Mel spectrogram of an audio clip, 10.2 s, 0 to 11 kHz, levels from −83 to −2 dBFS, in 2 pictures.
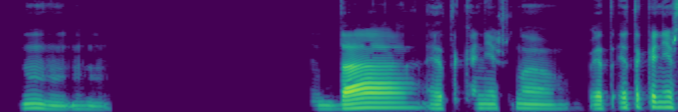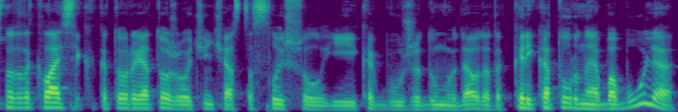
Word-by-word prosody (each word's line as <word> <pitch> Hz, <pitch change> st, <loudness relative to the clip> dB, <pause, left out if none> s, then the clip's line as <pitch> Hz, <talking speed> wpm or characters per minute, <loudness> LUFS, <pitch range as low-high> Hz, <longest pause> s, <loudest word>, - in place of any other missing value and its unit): Мгм, 125 Hz, -5 st, -7 dB
мгм. 100 Hz, -2 st, -14 dB, 1.5 s
Да, 140 Hz, +7 st, +3 dB
это, 120 Hz, -1 st, -7 dB
конечно, 120 Hz, -2 st, -8 dB
это 115 Hz, 0 st, -5 dB
это 145 Hz, -, -2 dB
конечно, 155 Hz, -2 st, 0 dB
вот 145 Hz, -, -3 dB
эта 145 Hz, -, -2 dB
классика, 145 Hz, -3 st, +5 dB
которую 135 Hz, -2 st, -1 dB
я 125 Hz, -, +3 dB
тоже 130 Hz, -4 st, 0 dB
очень 115 Hz, +2 st, -3 dB
часто 115 Hz, -2 st, 0 dB
слышал 115 Hz, -4 st, +1 dB
и 100 Hz, 0 st, -5 dB
как 110 Hz, +2 st, -4 dB
бы 105 Hz, -1 st, -10 dB
уже 105 Hz, +1 st, -5 dB
думаю, 110 Hz, -1 st, -4 dB
да, 115 Hz, +3 st, +2 dB
вот 115 Hz, -, -1 dB
эта 110 Hz, -, -3 dB
карикатурная 130 Hz, -2 st, +2 dB
бабуля. 160 Hz, -, +1 dB
120 Hz, 160 wpm, -23 LUFS, 110-140 Hz, 1.5 s, классика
